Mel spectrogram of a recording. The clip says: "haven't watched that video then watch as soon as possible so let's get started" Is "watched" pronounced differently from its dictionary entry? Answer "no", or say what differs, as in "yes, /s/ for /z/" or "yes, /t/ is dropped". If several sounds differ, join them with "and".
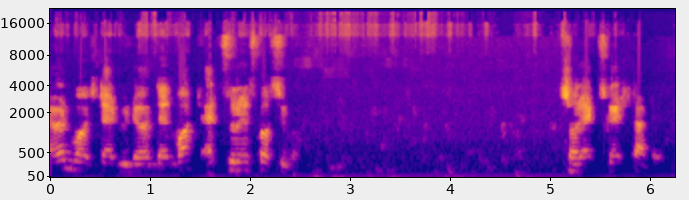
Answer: yes, /s/ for /tʃ/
